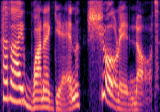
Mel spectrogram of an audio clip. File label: "victory", Patronising speech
